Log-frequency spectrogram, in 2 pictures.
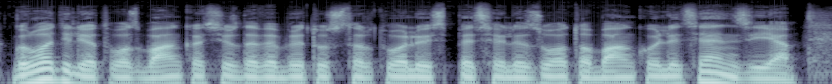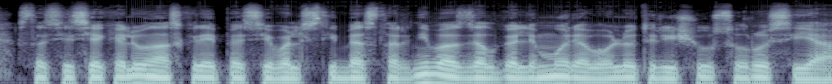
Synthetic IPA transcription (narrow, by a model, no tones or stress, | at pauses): ɡɾuɔd̪ʲiːlʲiɛt̪ʊʋoːsbɐˑŋkɐsɪʒd̪ɐʋʲeːbʲɾʲɪt̪ʊst̪ɐɾt̪uɔlʲʊɪsʲpʲɛsʲɛlʲɪzuɔt̪oːbɐŋkoːlʲɪt̪sʲɛnʲzʲɪjɛst̪ɐsʲisʲiɛkʲɛlʲuːnɐskɾʲɛɪpʲɛsʲiːʋɐlʲsʲt̪ʲiːbʲeːst̪ɐɾʲnʲiːbɐsd̪ʲeːlˠɡɐlʲɪmuːɾʲɛʋolʲʊt̪ʲʊɾʲiːʃʲuːsʊɾʊsʲɪjɛ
